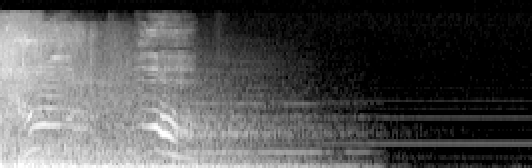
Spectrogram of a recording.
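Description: A deep, rushing whoosh swells and slowly fades away.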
